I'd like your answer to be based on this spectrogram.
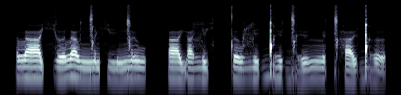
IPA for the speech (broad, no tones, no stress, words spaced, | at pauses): laː çəːlau̯ ŋ͡ǀiɳçiːŋ͡ǀʏu̯ | aːjaɮiçtːəːu̯ ɮi ɡ͡ǃey̯ ɡ͡ǀey̯ lːʏǀʰay̯ɡ͡ǃəː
